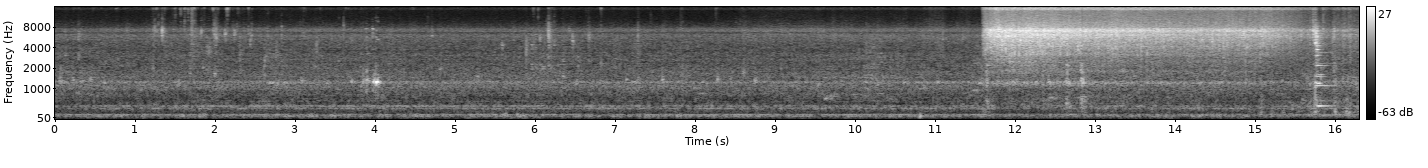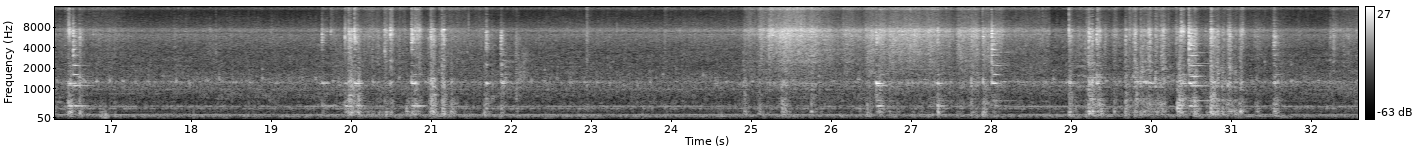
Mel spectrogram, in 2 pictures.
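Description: A steady low hum under a quiet stretch, then about twelve seconds in a loud frying sizzle starts suddenly as food goes into hot oil in an aluminium pot and slowly eases. Sliced onions then fry in the pot while a perforated metal spoon stirs them, clinking and scraping against the pot, with the sizzle swelling again near the end.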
